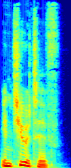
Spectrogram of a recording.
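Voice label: "intuitive", English, uk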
